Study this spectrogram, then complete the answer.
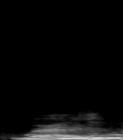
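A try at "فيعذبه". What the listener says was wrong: Ayo, titik, ada titiknya. Pade ini huruf apa? Fa. Ini bukan.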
